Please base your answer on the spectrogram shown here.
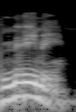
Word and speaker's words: Niemi: each other in your last name it is Mimi okay I would have butchered it so I understand everybody does if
